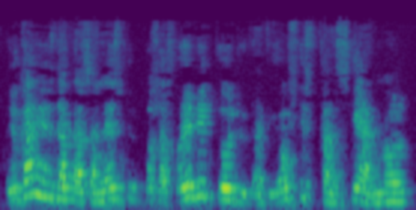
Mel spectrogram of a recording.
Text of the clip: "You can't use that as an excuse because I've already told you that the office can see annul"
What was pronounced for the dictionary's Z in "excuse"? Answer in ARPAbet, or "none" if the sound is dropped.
none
